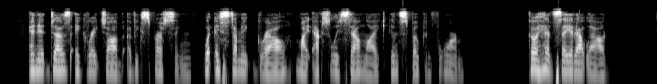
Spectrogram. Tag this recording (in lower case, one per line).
speech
